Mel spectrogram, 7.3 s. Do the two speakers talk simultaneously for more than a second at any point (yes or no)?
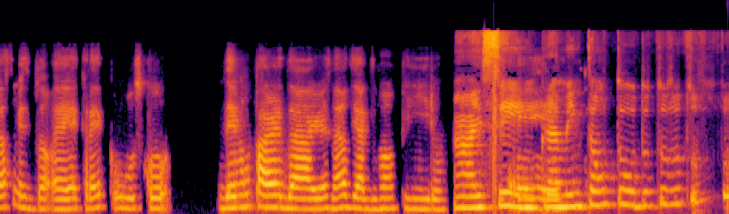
no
